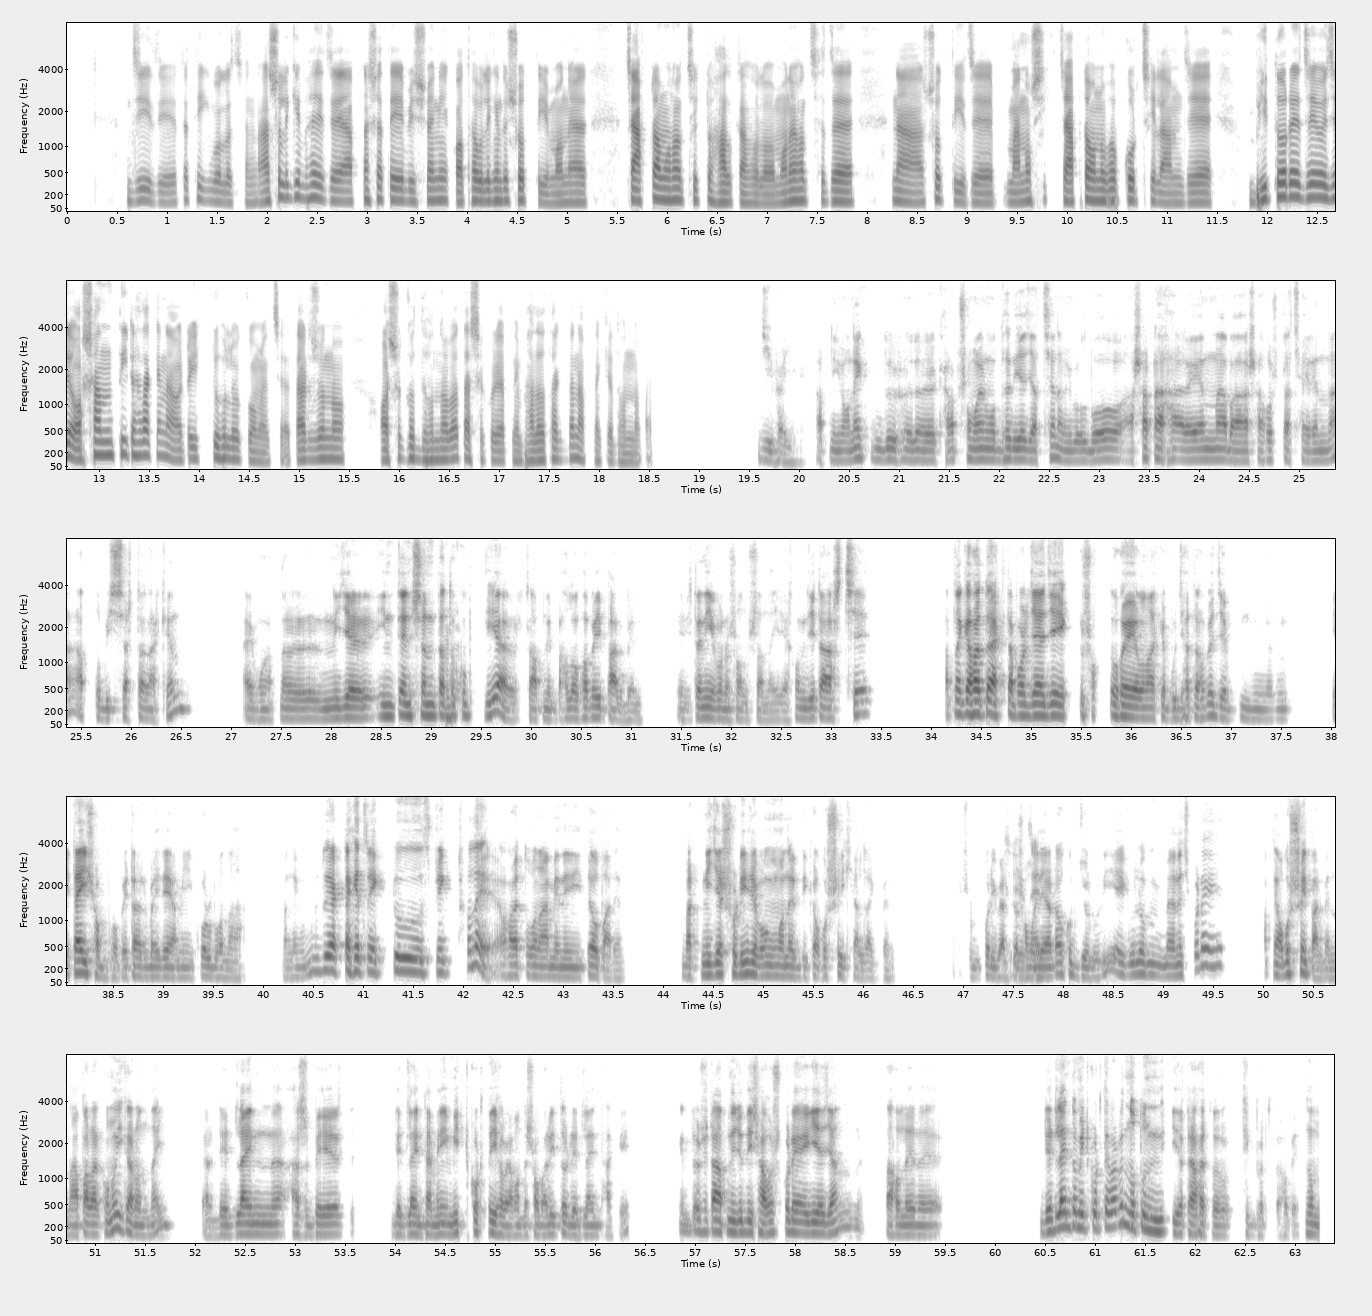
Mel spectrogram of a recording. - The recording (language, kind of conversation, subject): Bengali, advice, ডেডলাইন চাপের মধ্যে নতুন চিন্তা বের করা এত কঠিন কেন?
- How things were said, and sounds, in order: in English: "intention"; in English: "strict"; in English: "deadline"; in English: "deadline"; in English: "deadline"; "তাহলে" said as "তাহলেরে"; in English: "deadline"; "ঠিকভাবে" said as "ঠিকভাটে"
